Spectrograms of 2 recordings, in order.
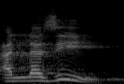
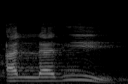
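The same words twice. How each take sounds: First: The middle consonant is a buzzing 'z' sound. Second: The middle consonant is a soft 'th' sound. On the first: The speaker calls it wrong. "bukan allazi" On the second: The speaker calls it right. "Sedangkan situ allazi"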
